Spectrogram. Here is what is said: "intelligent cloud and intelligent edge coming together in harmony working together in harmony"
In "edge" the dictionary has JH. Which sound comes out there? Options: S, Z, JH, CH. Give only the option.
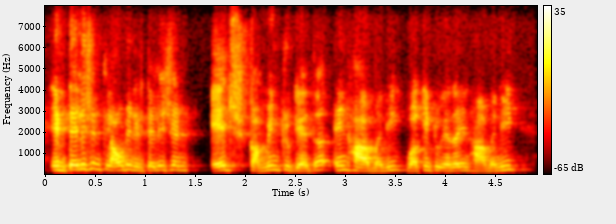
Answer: JH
